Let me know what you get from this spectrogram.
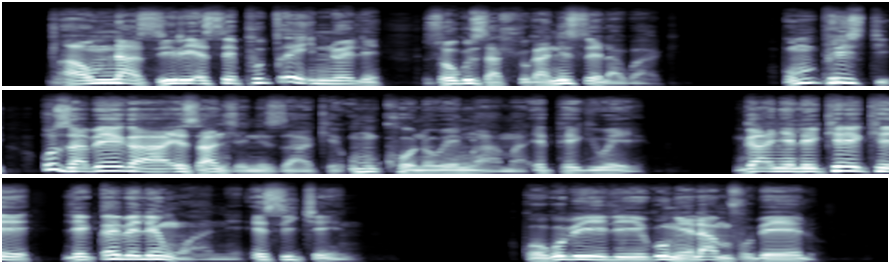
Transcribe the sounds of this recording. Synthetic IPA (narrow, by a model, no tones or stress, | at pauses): ŋ͡ǁaum̩naziɾiɛsepʰuǀɛinwɛlɛ | zoɣuzaɬuɣanisɛlaɣwa̰ːkʰɛ̥ | um̩pʰris̬tʼi | uzaβɛɣaɛzand͡ɮʱenizakʰɛʔum̩kʰɔnɔwɛŋ͡ǃama̰ʔɛpʰeɣiwɛːjɔ | ɣaɲɛlɛkʰɛkʰɛ | lɛǃɛβɛlɛŋwa̰nɛ̰ʔesit͡ʃʼeːni | ɣoɣuβiliɣuŋɛlaɱvuβɛːlɔ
